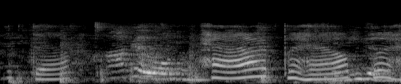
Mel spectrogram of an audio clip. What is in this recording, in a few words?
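"hip", spoken word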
